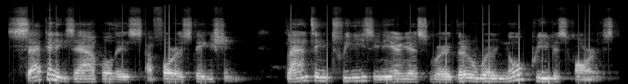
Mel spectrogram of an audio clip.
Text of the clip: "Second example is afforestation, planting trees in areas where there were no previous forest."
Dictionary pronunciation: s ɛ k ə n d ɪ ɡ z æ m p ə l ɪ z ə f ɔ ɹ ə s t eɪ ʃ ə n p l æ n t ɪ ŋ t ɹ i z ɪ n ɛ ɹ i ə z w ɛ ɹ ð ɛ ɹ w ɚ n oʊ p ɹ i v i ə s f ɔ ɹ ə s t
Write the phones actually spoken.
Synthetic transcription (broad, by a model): s ɛ k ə n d ɪ ɡ z æ m p ə l ɪ z ə f ɔ ɹ ə s t eɪ ʃ ə n p l æ n t ɪ ŋ t ɹ i z ɪ n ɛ ɹ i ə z w ɛ ɹ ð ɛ ɹ w ɚ n oʊ p ɹ i v i ə s f ɔ ɹ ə s t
